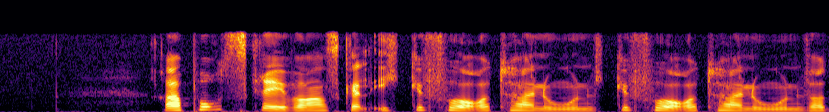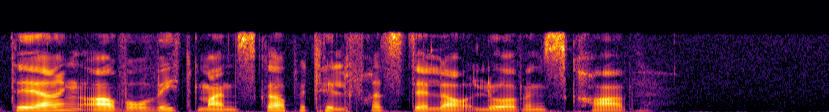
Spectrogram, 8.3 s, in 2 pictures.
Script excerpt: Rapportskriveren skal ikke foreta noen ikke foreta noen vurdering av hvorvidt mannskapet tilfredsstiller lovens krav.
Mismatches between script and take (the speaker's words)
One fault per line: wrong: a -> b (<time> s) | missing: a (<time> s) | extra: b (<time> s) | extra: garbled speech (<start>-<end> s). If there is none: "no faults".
no faults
